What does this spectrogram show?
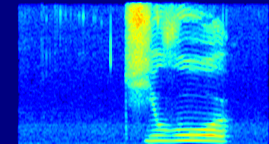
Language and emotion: Russian, neutral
